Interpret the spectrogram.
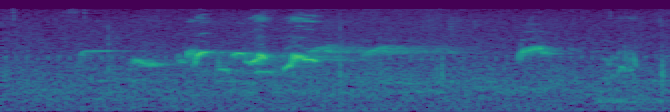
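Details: Red-whiskered bulbul singing at a trap as a lure. A rich, slurred, whistled phrase with rising and falling notes is followed by a single separate note.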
